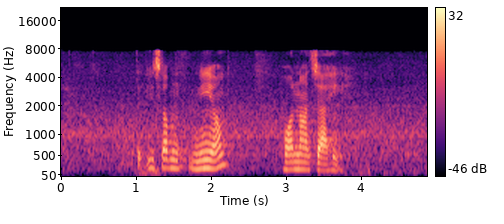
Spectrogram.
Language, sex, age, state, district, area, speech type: Maithili, female, 45-60, Bihar, Madhepura, rural, spontaneous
